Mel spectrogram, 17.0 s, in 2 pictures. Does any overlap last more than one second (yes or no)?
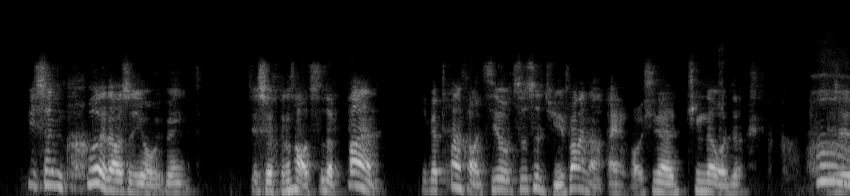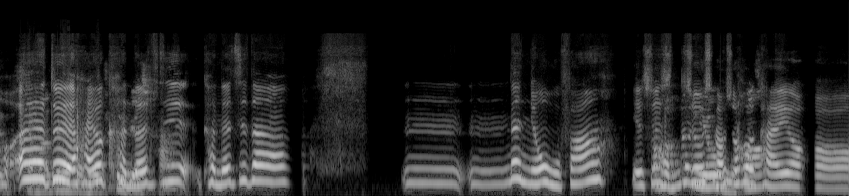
yes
